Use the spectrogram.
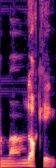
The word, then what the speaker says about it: knocking: Silent K for knocking. Yeah, knocking. Silence. So you don't say case, just knocking.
